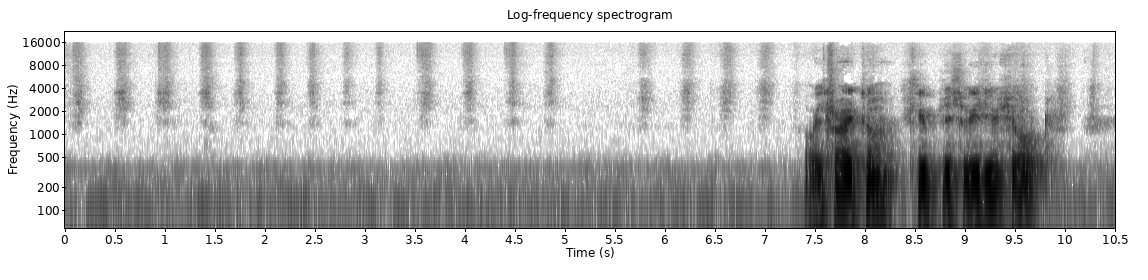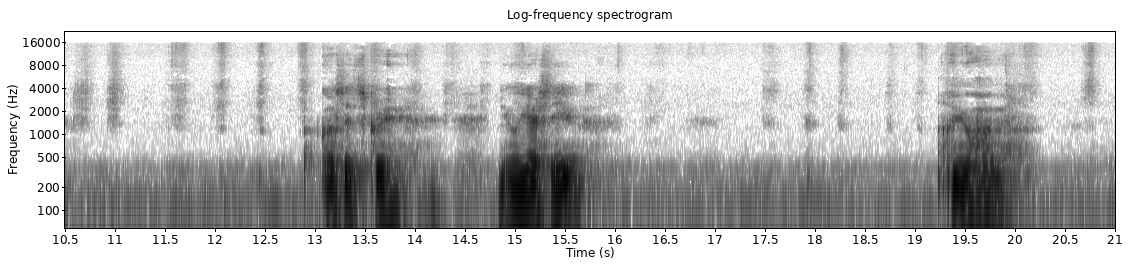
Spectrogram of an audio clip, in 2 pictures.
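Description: A razor scrapes against stubble in short, quick strokes.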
